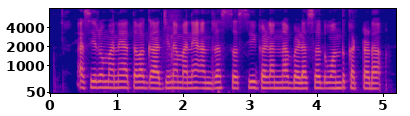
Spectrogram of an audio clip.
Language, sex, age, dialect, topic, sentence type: Kannada, female, 18-24, Northeastern, agriculture, statement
